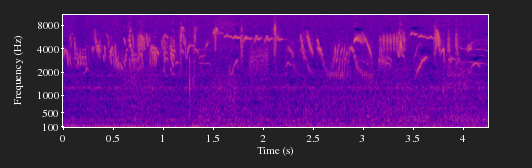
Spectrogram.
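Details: Skylark song, Eurasian species, a dense rapid stream of high chirps, twitters and whistled slurs running without pause, with traffic noise rumbling faintly underneath.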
